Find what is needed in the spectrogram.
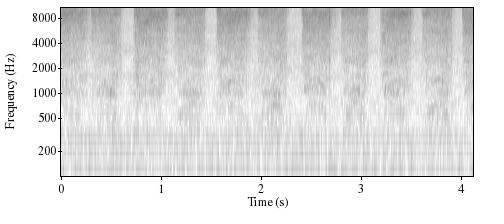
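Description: Paintbrush scrubbing paint back and forth on canvas: a faint, scratchy hiss that breaks briefly at each change of direction, about two to three strokes a second.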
